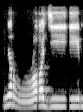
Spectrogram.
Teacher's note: Ro-nya yang ditekan, yang ada tasydid.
